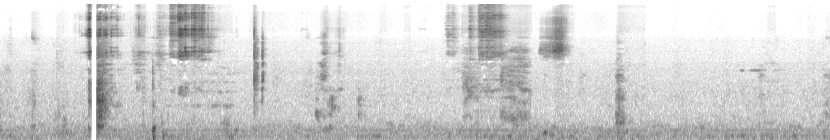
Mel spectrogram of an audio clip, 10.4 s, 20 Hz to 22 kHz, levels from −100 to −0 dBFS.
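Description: A speech recording where the wireless microphone's radio link fades and the receiver's squelch mutes it, a wireless microphone squelch dropout from 1.12 to 1.22 s: brief static, then about 76 ms of near silence.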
